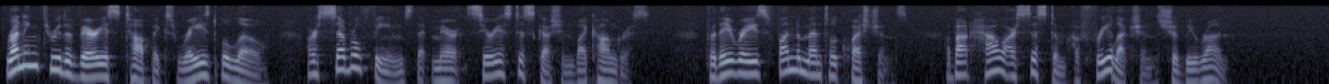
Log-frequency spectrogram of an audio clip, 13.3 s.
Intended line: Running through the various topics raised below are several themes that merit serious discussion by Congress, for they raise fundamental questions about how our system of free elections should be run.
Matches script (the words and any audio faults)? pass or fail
pass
